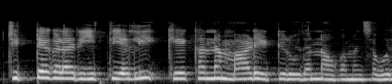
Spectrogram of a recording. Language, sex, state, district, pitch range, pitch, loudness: Kannada, female, Karnataka, Koppal, 240-275 Hz, 255 Hz, -16 LUFS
